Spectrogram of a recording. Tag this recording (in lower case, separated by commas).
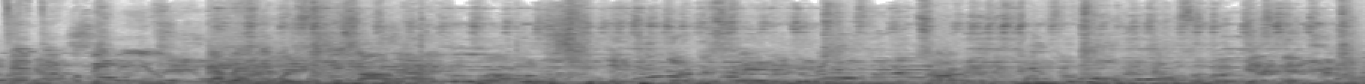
music, disco, speech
